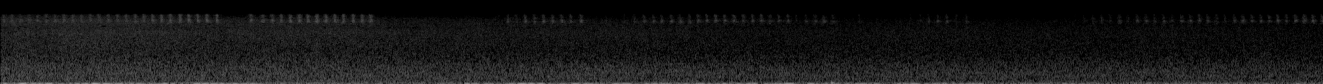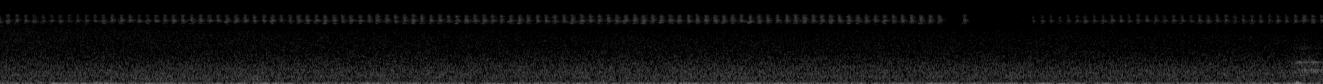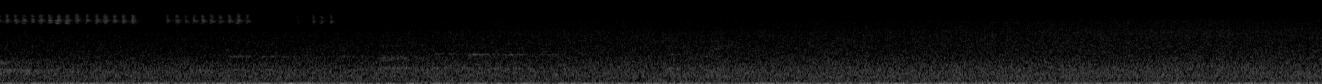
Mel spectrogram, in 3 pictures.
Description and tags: Early autumn forest. Noise. Wind in the trees.
Recorded: 2013-09-15.
XY-stereo.
Recorder: Tascam DR-40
